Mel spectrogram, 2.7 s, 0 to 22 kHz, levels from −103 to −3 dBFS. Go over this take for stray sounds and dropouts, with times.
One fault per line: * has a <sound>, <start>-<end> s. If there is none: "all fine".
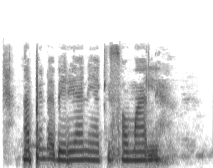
all fine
